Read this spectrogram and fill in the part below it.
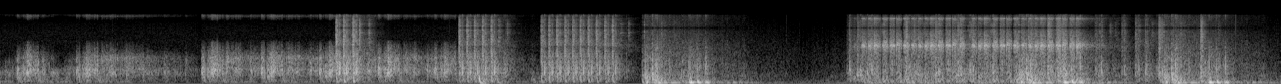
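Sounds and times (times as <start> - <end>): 
war sounds: 0.0 - 7.6, 8.4 - 12.8.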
